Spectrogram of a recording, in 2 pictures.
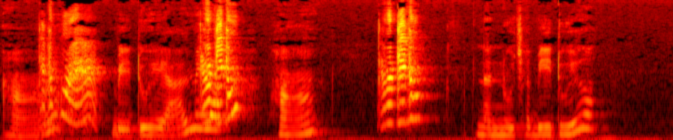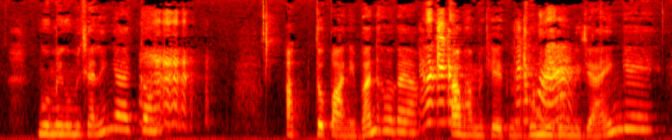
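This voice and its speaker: A woman's voice: medium pitch, lively intonation, slow pace, pauses often, heavy background noise. A woman talking casual baby talk to her pet parrot, coaxing and sing-song, laughing often, filmed on a phone at home. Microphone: phone camera.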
